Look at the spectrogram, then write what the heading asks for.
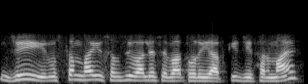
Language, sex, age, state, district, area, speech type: Urdu, male, 30-45, Bihar, Saharsa, urban, conversation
